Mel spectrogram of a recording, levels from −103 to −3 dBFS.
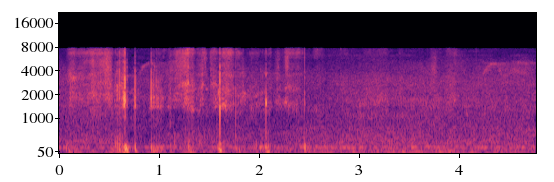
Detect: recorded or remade remade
